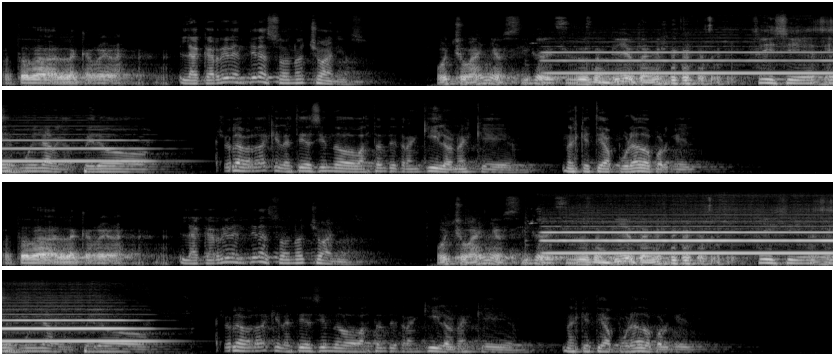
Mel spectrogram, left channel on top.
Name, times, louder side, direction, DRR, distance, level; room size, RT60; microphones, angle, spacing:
voice 1, 0.0-1.2 4.3-7.2 8.1-8.4, right 1 dB, 5° left, 3 dB, 1.3 m, -21 dB
voice 2, 1.8-3.6 7.5-9.8 10.5-13.6 13.9-15.2, left 2 dB, 75° left, 8 dB, 1.1 m, -28 dB
Wind instrument woodwind instrument, 5.3-9.9, right 7 dB, 75° right, 1.0 m, -17 dB
28.0 x 26.5 x 6.8 m, 1.0 s
head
